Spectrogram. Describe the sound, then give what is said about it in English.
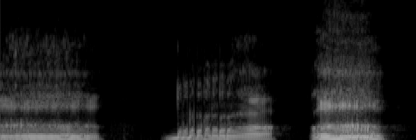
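A person imitates a Chewbacca growl in three drawn-out, throaty bursts with short pauses between them, loud and rough, with no other talk. “Or making Chewbacca sounds at random times during the day at work.”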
